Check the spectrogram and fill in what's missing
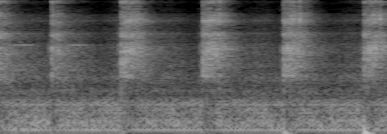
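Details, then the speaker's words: Regular sharp hissing impact pulses, about three a second, over steady low hum: a pneumatic radial shockwave therapy probe firing at maximum intensity against a hand during a demonstration. "I'm taking the flow on my hand. I'm getting the maximum intensity and I'm also getting shock on my hand."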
